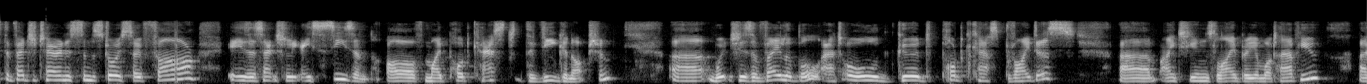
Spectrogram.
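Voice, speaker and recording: A man in his thirties talking as an interview guest in a thoughtful, halting way, restarting his phrases. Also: high-pitched, a bit bright, muffled recording. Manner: hesitant, thoughtful, halting delivery with stammered restarts. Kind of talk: casual interview conversation.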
